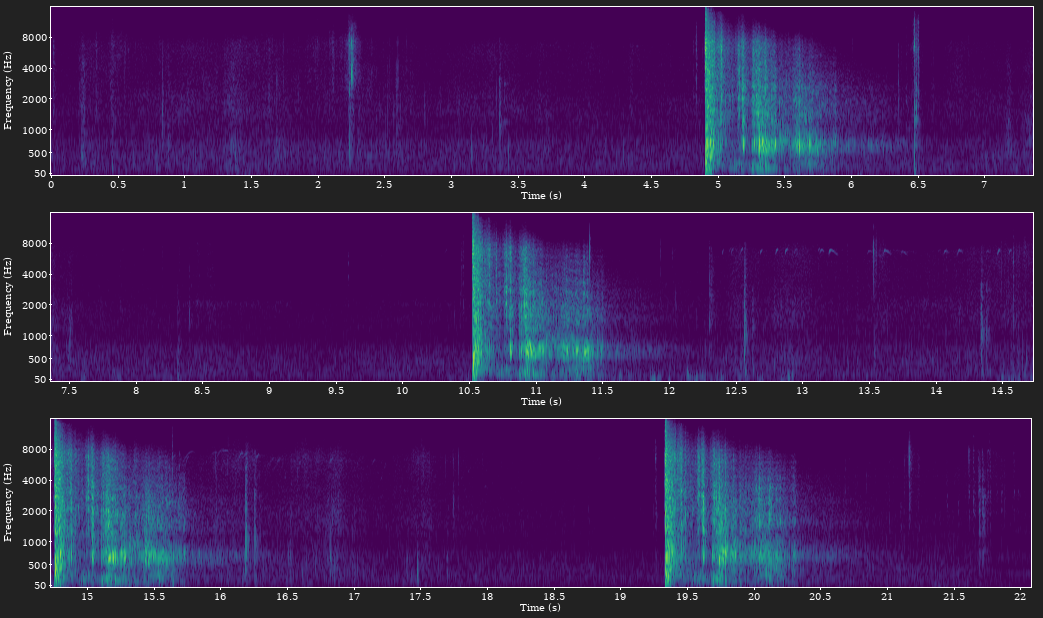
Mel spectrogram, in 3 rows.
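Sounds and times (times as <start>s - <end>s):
rifle shots: 4.8s - 6.4s, 10.5s - 11.8s, 14.7s - 16.4s, 19.3s - 20.8s
rolling echo: 4.9s - 6.4s, 10.5s - 12.1s, 14.7s - 16.4s, 19.4s - 21.0s.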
